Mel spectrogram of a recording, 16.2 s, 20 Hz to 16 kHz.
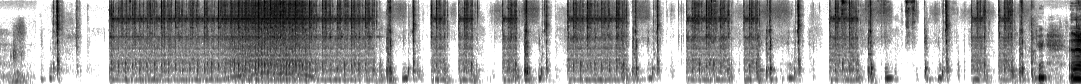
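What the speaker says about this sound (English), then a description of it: "I'm going to sew around the outside, so out here, all the way around at 1/8 of an inch." Home sewing machine stitching around the outside edge of a sling backpack at an eighth-inch seam, a fast whirring run of even needle ticks, then stop-start bursts and small clicks of fabric handling.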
